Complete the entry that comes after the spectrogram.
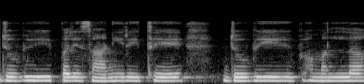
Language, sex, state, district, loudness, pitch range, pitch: Chhattisgarhi, female, Chhattisgarh, Raigarh, -14 LUFS, 170-175 Hz, 170 Hz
